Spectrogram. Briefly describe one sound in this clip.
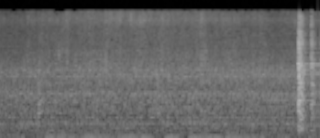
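A wooden spatula scrapes and stirs food in a metal pan.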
